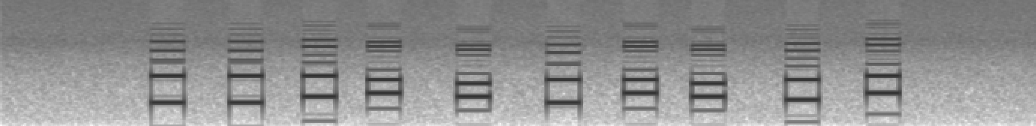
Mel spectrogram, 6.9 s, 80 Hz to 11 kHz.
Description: DTMF, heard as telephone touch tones, dialled by hand, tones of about 220 ms. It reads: 339072075#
